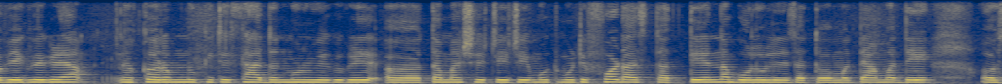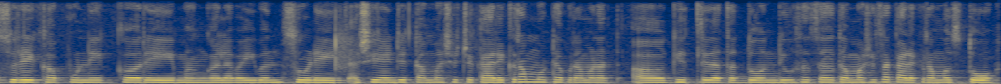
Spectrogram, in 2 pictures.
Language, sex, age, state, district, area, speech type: Marathi, female, 18-30, Maharashtra, Ahmednagar, rural, spontaneous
